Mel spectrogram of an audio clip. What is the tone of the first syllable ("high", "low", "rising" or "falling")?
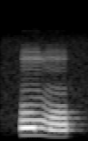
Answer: high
